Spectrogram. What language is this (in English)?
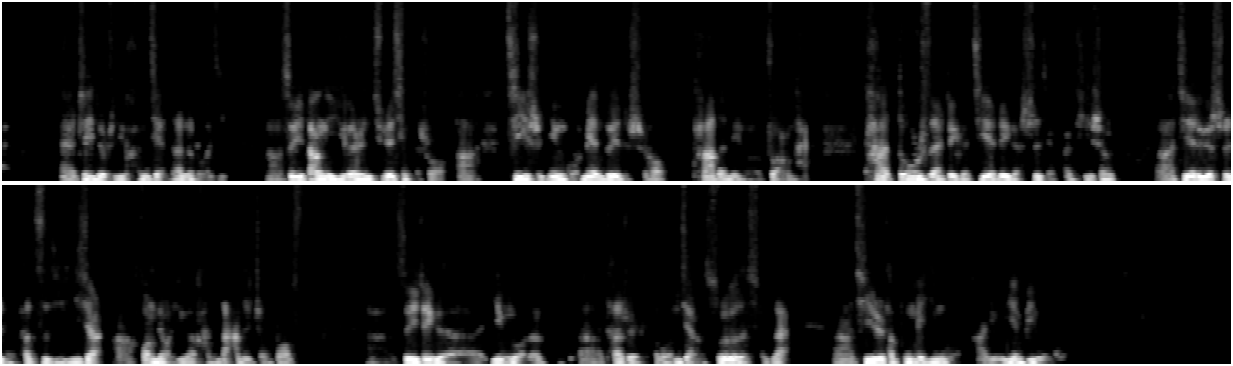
Chinese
